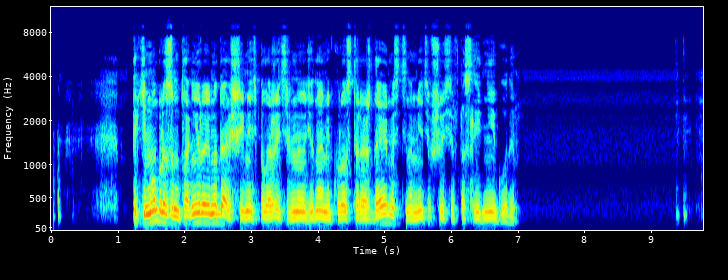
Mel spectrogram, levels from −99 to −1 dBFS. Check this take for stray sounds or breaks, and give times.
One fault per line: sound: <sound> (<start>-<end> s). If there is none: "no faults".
no faults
